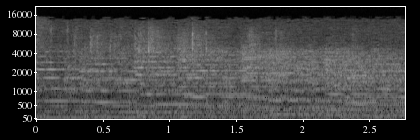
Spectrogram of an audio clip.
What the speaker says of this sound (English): time is marked by the bells of a medieval abbey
